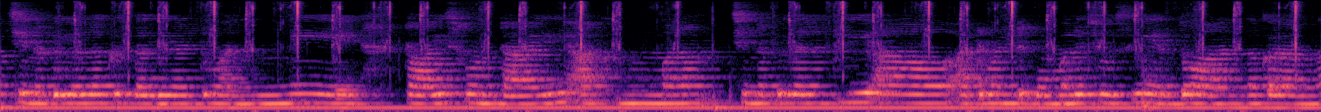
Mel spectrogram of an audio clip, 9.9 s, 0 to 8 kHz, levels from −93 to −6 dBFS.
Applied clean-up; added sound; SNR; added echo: none; Scissors; 7 dB; reverberation time 0.6 s.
